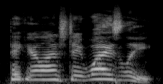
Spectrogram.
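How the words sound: It is read in a lively, excited tone. The choice is thrilling. "with an exclamation point, it's like, whoa, this is exciting"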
